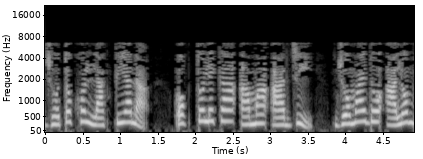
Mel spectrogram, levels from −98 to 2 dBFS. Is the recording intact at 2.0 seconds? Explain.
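No, not quite. Right around 2.01 to 2.04 s there's pre-echo: a short hiss creeps in for about 34 ms just before a sharp onset, and the attack itself comes out soft and smeared instead of crisp. It happens because the codec spreads its quantisation noise across the whole transform block, so noise sized for the loud attack also spills into the quiet stretch leading up to it.

That's sitting on top of damage you hear everywhere, including at this moment. The speech is hissy and grainy, the tonal parts sound roughened, and there's nothing above 6.6 kHz, so the top end is gone. That's most likely heavy Vorbis compression at a very low bitrate, something around 16 kbps. The treble gets quantised so coarsely that fine detail turns into noise of roughly the same energy, and the cut-off gets pulled down.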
